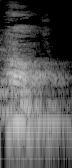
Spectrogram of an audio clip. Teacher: বুকের ভেতর থেকে গভীর একটা গম্ভীর একটা বাতাস বের হবে। বেরিয়ে উচ্চারিত হবে হা।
